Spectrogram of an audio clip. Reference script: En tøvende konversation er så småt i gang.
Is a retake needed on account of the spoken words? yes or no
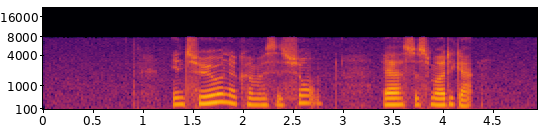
no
